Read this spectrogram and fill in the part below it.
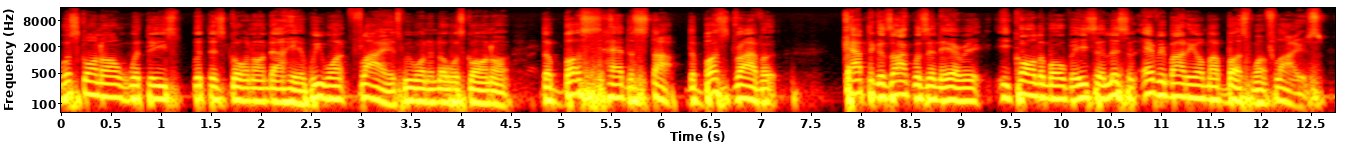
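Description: A man's voice: medium pitch, moderate pace, warm tone. A man telling a story to a congregation in a rambling way, correcting himself as he goes.

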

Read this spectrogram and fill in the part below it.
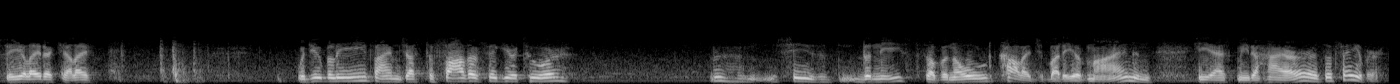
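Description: A man's voice: medium pitch, lively intonation, measured pace, pauses often, close to an everyday voice. An actor playing a wry, middle-aged American newlywed businessman with a dry, wisecracking delivery in a radio comedy drama. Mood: wry, cheerful. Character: newlywed businessman husband, wry, playful, mildly jealous. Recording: tinny, noisy old radio broadcast recording.

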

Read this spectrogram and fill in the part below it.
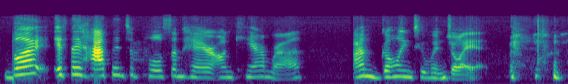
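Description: A woman's voice: fairly high pitch, measured pace, bright, forceful tone, poor audio. A young woman co-hosting a casual gossip chat, wry and giggly, hedging with lots of likes and I means. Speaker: podcast co-host.

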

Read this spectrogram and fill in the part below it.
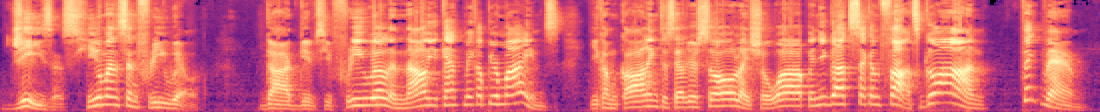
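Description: A man's voice: sits high, very animated, measured pace, bright, forceful tone, pitched above the performer's own voice, exaggerated voice. A man voicing an impatient, weary devil who talks like a streetwise, wisecracking salesman in an audio story. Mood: exasperated, bargaining. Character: brash, impatient horned devil, a weary wheeling-dealing salesman.

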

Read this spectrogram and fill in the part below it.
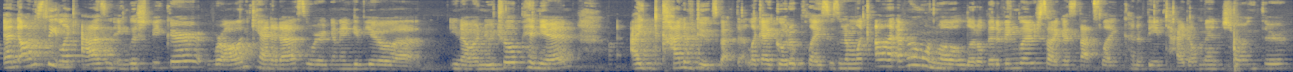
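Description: A young woman co-hosting a casual TV recap, chatty and quick to laugh. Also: medium pitch, sharp tone, a little hiss or hum. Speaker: co-host. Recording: roomy echo.

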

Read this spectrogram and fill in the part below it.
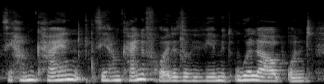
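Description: A woman's voice: lowish voice, fairly even intonation, normal speed, warm tone, a little hiss or hum. A woman being interviewed on a podcast about her outreach work, speaking earnestly with many fillers and restarts. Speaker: guest from a support organization.

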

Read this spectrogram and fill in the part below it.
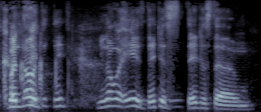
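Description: A man's voice: high voice, normal speed. A young man with a London accent, chatting and laughing often as a podcast guest. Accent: London English. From England. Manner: laughs often, animated storytelling. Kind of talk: casual chat.

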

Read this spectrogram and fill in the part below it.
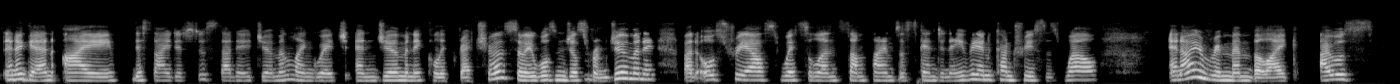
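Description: A woman from the Republic, a podcast guest telling stories in a heartfelt, unhurried, reflective way. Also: medium pitch, fairly bright tone, no echo. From Czech Republic. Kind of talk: warm storytelling chat. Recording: dull dry lo-fi audio.

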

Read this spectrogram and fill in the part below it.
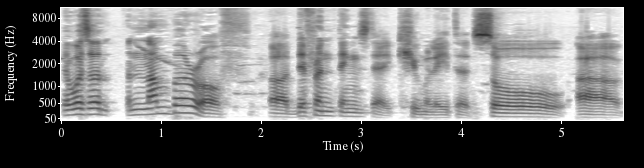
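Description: A man speaking as an interview guest, reflecting in a halting way with pauses between short phrases. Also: on the low side, lively intonation. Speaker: podcast guest, entrepreneur.

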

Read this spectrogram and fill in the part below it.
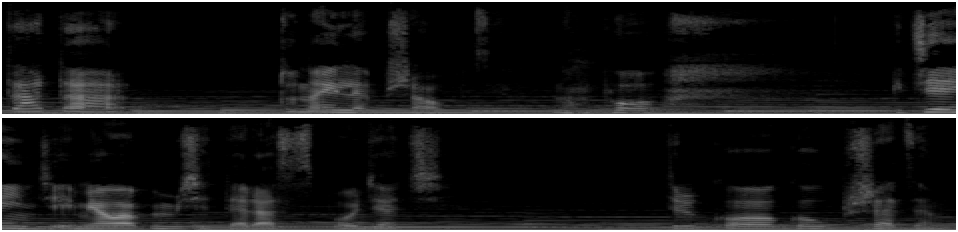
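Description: A woman's voice: mid-range voice, slow pace, creaky, pauses often. An actress playing a weary, hurt woman just released from prison in an audio drama. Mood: pensive, wistful. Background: background music.

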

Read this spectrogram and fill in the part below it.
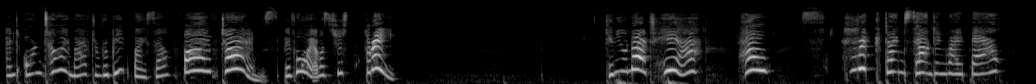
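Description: A woman voicing a sweet, squeaky-voiced mother who is trying to sound strict as she fusses and scolds. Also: animated, measured pace, pauses often, very noisy. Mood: exasperated. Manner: fussing, scolding in a tiny sweet voice.

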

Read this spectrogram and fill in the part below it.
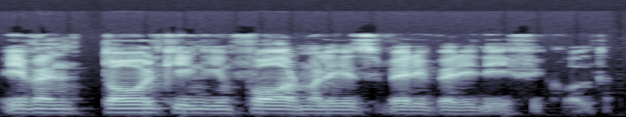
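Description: Halting deep-voiced Italian man. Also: steady tone, creaky, fairly bright tone, lo-fi sound. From Italy. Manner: halting, many fillers and restarts. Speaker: academic guest. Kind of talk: answering an interview question.

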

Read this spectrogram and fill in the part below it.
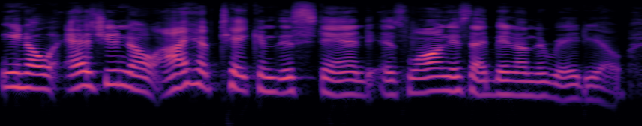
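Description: A woman's voice: on the low side, normal speed. A woman in her seventies hosting a talk radio show, speaking casually and emphatically, repeating phrases for stress as she gives her opinions. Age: 70s. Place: radio studio.

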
